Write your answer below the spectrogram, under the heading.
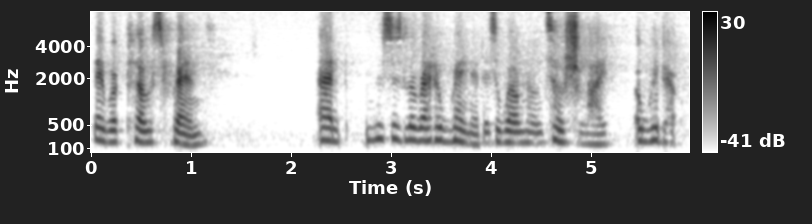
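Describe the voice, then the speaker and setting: Actress as husky, anxious bereaved daughter. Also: female voice, medium pitch, fairly even intonation, normal speed, natural voice, poor audio. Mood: earnest, troubled. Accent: American. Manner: earnest, polite, dramatic. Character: anxious, bereaved, well-bred daughter of a murdered man. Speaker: radio actress. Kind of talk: old-time radio melodrama acting.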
